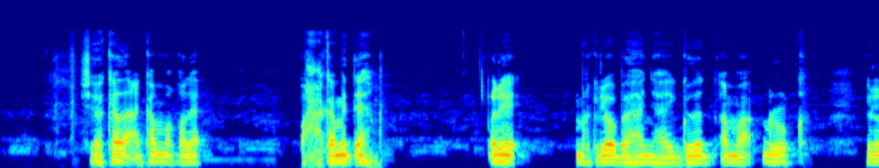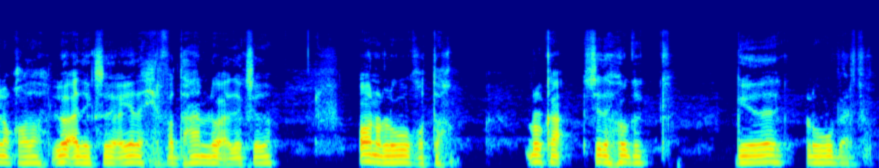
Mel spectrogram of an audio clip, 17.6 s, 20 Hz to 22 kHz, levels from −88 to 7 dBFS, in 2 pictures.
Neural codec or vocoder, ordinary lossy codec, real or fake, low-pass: none; none; real; none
